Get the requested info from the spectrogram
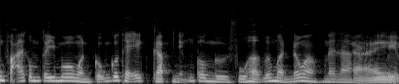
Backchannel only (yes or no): yes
